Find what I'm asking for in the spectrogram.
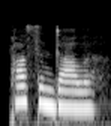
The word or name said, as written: passchendaele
